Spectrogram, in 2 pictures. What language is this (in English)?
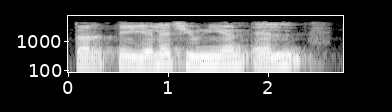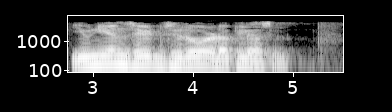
Marathi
